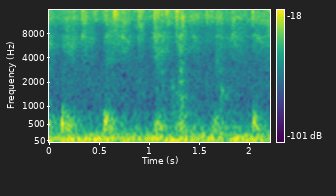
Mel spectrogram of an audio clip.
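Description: Dry-erase marker writing on a whiteboard: a quick series of short scratchy strokes over a low, steady room hum.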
